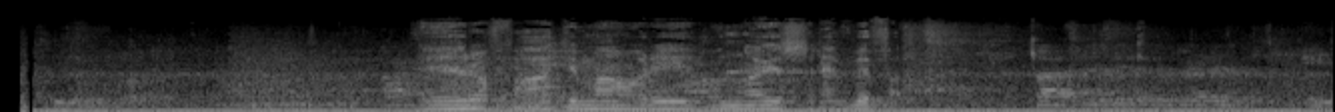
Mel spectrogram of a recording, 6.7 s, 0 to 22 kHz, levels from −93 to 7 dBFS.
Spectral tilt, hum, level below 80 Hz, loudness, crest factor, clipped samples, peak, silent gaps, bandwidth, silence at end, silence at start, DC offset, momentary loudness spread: -5 dB/octave; none; -50 dBFS; -44 LUFS; 18 dB; under 0.1%; -26 dBFS; none; 11.5 kHz; 0 s; 0.1 s; under 0.1%; 10 LU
